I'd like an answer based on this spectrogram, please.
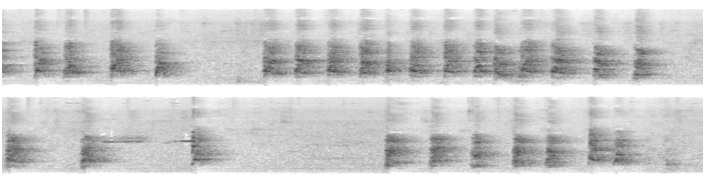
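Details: Dogs playing together in a big dog party room, one barking in rapid runs of sharp, mid-pitched barks roughly three per second, with brief pauses and a thin whine near the middle, in an echoing indoor space.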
